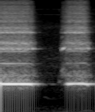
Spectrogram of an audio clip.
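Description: A panflute sounds two short airy notes with a hollow, breathy tone from a downward bend, with a brief gap between them, loud and close with no voices.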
